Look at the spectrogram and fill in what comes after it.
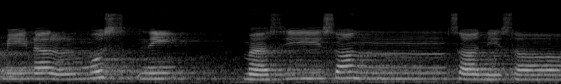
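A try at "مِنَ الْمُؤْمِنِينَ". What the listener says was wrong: Masi ya. Bukan masih biasa tapi masi sani sa diangkat ya. Dibuka mulutnya sani sa gitu, coba.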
